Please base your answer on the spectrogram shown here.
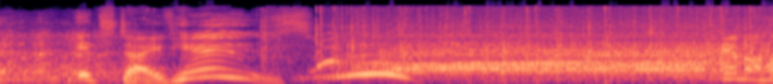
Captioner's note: applause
